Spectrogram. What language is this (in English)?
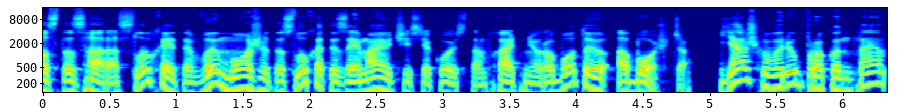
Ukrainian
